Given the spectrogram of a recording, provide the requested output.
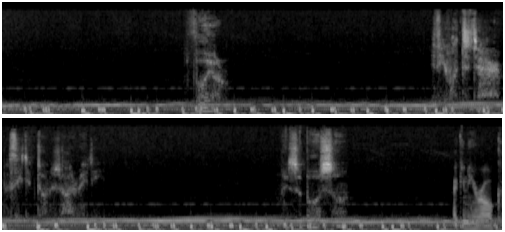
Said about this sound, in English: If I concentrate at night, I can hear their hearts beating.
